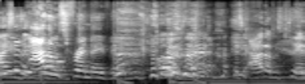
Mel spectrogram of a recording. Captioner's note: laughter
